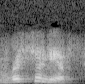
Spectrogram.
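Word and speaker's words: Василевс: Титул византийских императоров произносился только с начальным «В» – Василев, что показывает происхождение Грозного от византийского императора по мужской линии, что так и есть.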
